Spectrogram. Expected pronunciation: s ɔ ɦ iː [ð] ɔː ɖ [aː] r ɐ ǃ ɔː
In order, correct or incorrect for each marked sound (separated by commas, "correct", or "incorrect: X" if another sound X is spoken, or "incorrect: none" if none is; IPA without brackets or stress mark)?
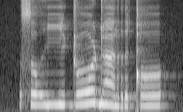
incorrect: ɖ, incorrect: ãː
